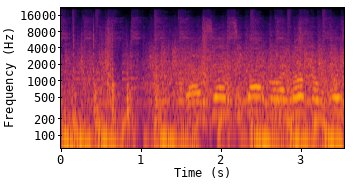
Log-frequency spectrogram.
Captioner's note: foreign language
